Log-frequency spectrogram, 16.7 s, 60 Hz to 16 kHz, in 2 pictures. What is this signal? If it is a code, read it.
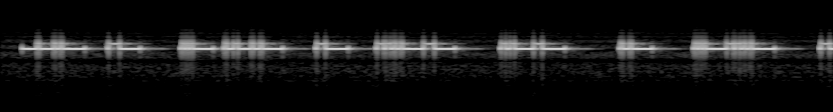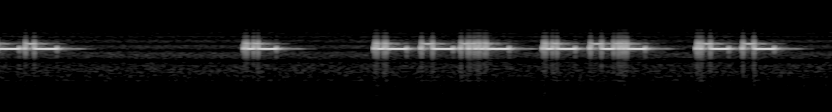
TTY/TDD text telephone tones (45.45 baud Baudot), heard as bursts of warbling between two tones, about 400 Hz shift, 1600 Hz centre. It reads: 56719 58916 99715 75435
